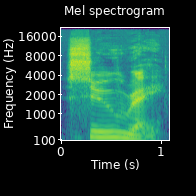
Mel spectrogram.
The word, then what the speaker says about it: Sirui: Well, the University of Google suggests it's Sue Ray.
